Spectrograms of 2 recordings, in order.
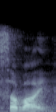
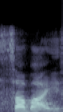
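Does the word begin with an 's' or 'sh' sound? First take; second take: s; s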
